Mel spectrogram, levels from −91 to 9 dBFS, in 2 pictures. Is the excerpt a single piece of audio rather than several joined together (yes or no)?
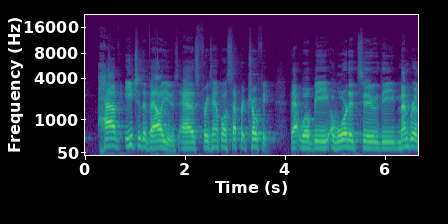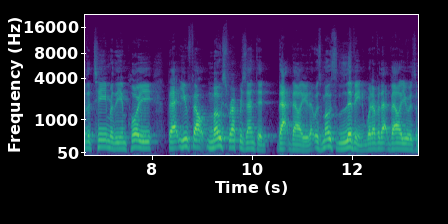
yes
